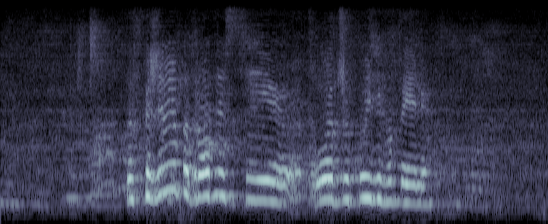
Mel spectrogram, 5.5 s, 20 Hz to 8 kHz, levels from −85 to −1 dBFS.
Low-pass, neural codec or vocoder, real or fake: 7.2 kHz; codec, 44.1 kHz, 2.6 kbps, SNAC; fake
